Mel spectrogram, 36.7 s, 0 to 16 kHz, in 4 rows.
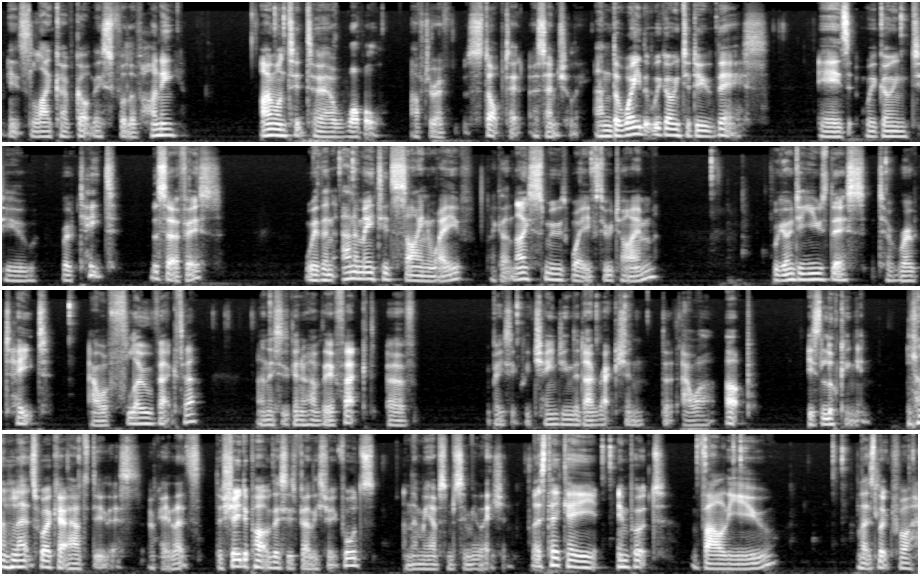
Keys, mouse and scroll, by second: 6.3 middle click, 6.8 scroll up 3, 7.1 middle click, 8.2 g, 11.6 g, 14.8 d, 14.9-16.1 drag, 16.1 d, 16.4 shift+middle click, 17.9-18.9 drag, 20.7 d, 20.9-23.4 drag, 23.4 d, 23.6 d, 24.0 d, 24.1 click, 24.1 right click, 27.5 ctrl+s, 27.5 shift+space, 27.6 middle click, 28.0 d, 28.1-28.6 drag, 28.1 right click, 28.6 d, 28.9 middle click, 30.8 scroll up 1, 32.5 click, 32.7 shift+a, 35.0-35.5 scroll up 3, 35.3 middle click, 35.7-36.7 drag.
